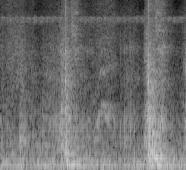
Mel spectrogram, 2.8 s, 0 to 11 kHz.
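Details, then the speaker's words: Lexi S 125 scooter with sub-tank rear shocks, riding over rough road especially with passenger: three hard metal-on-metal clunks about a second apart as the too-soft rear shock bottoms out over bumps or potholes. "Jadi saat kita pakai, apalagi boncengan gitu, kalau misalkan kita hajar atau nggak sengaja gitu, ada jalan jelek, kadang suka bunyinya itu kayak besi ketemu besi gitu, kayak gini nih, nanti bisa didengar"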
